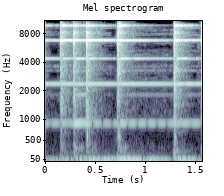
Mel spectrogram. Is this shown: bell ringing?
yes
